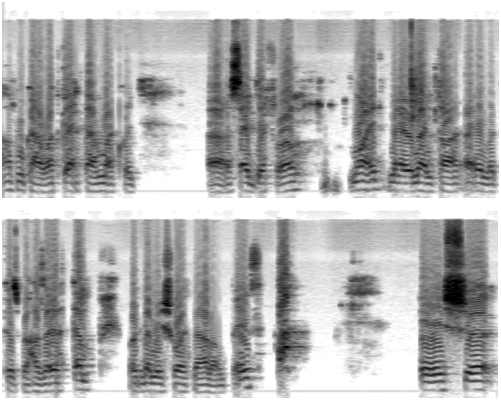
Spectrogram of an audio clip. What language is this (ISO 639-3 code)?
hun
